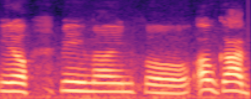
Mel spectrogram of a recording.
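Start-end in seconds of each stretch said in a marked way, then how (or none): 0.6-1.9 slow, drawn-out mindfulness voice; video yoga instructor. Retold or imitated. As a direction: imitate the guy on the yoga video, very slowly. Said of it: "the guy had a video on".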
